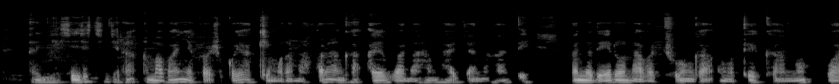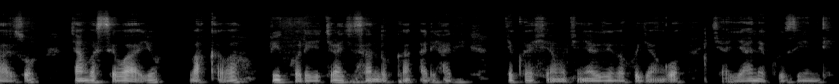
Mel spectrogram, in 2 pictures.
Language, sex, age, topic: Kinyarwanda, female, 18-24, finance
